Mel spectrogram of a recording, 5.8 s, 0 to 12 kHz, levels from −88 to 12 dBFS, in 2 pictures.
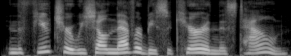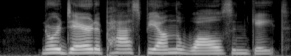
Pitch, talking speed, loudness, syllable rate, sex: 205 Hz, 205 wpm, -18 LUFS, 4.7 syllables/s, female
